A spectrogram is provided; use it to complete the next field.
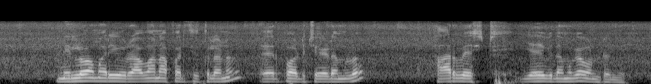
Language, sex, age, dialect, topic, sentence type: Telugu, male, 25-30, Central/Coastal, agriculture, question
